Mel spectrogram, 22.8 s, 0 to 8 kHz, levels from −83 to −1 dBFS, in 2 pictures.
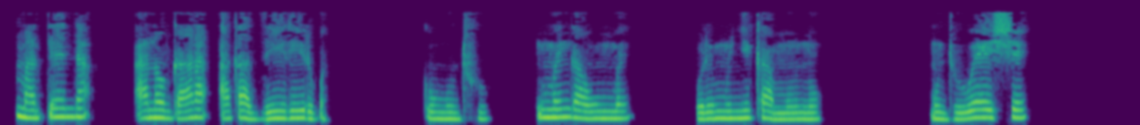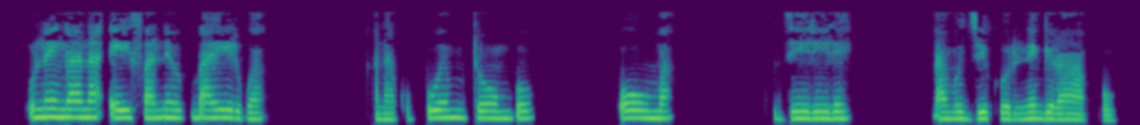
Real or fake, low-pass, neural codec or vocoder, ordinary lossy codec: fake; 7.2 kHz; codec, 16 kHz in and 24 kHz out, 1 kbps, XY-Tokenizer; MP3, 24 kbps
